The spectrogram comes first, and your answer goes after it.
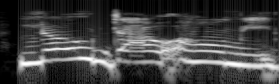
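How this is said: It is yelped in mock disappointment.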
